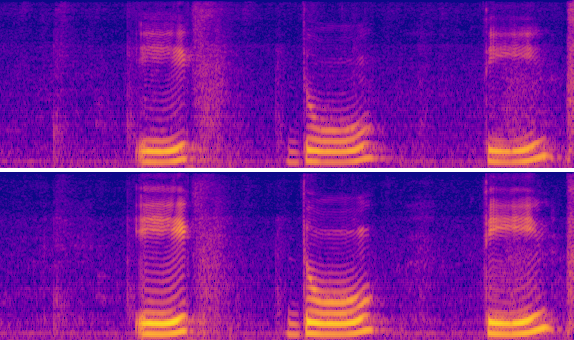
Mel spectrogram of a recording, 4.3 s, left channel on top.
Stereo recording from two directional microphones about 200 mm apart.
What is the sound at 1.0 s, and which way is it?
A man's voice, 40° right (ahead or behind).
